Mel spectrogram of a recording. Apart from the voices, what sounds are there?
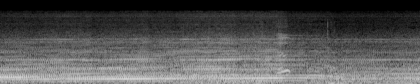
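Lamborghini Gallardo engine accelerating on track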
